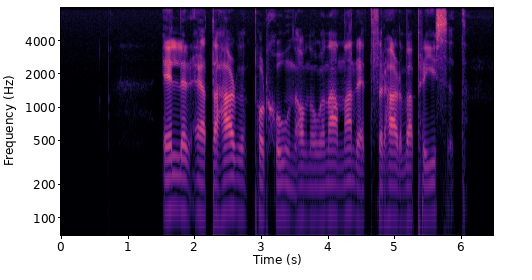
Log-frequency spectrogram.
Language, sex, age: Swedish, male, 35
